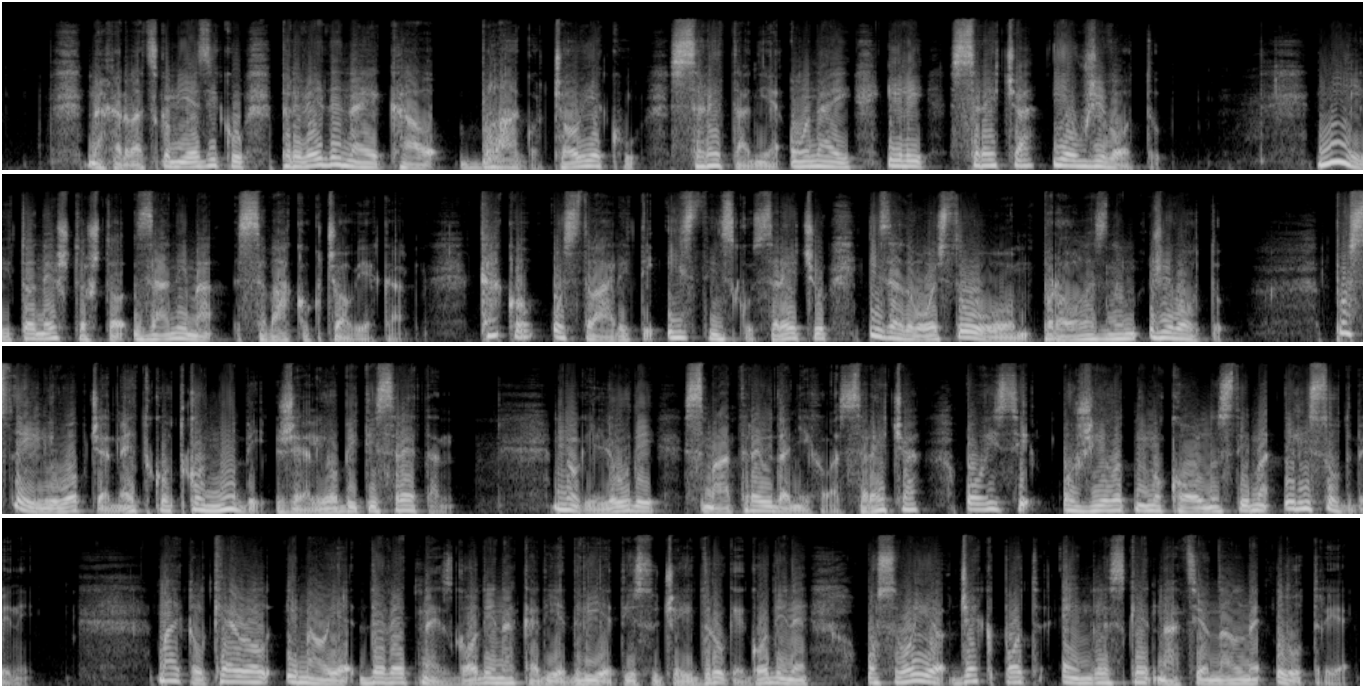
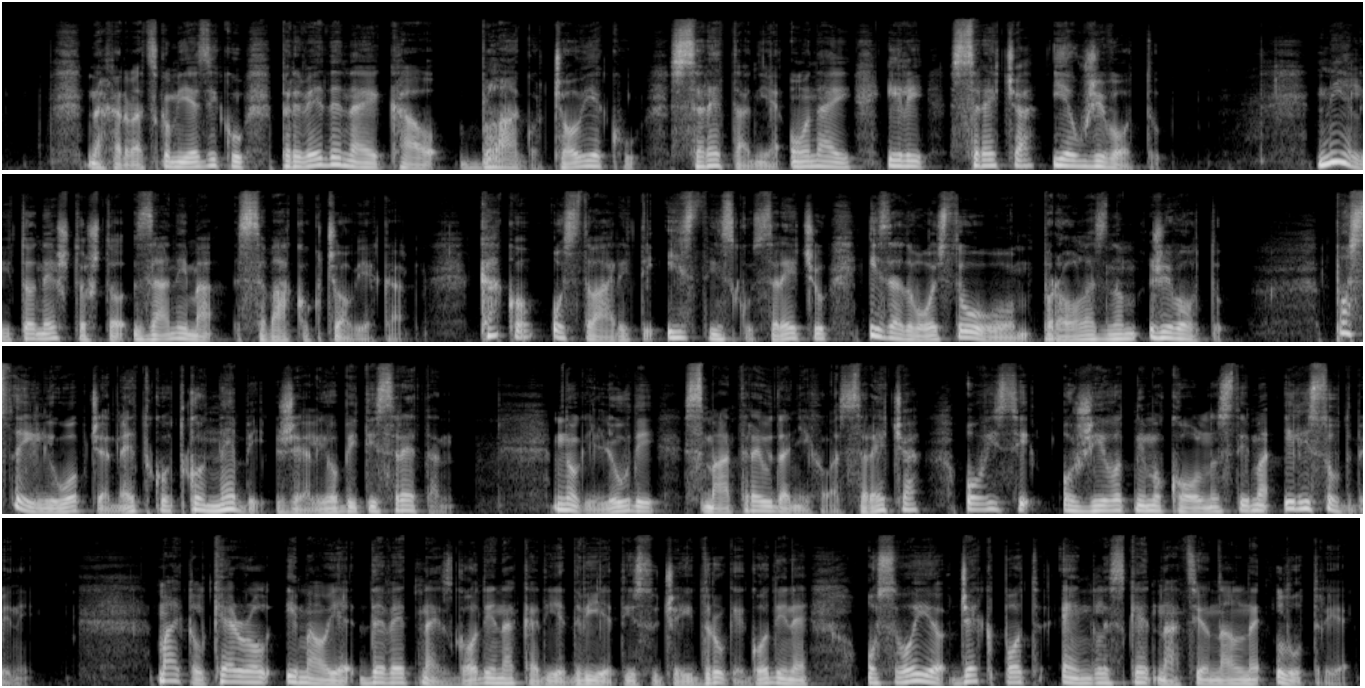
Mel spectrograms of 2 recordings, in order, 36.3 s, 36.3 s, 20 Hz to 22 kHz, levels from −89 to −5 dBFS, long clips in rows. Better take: second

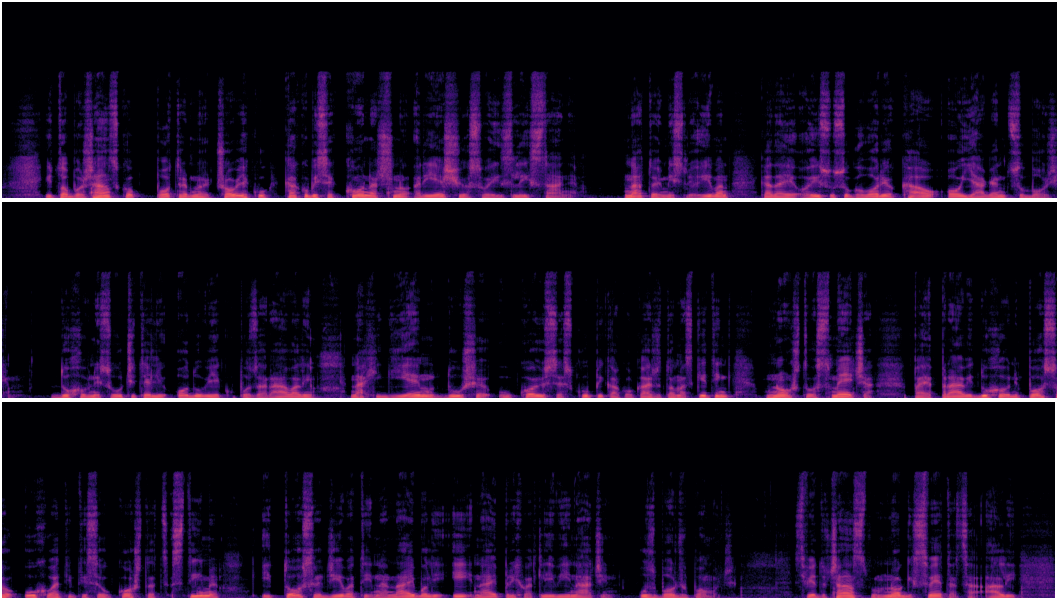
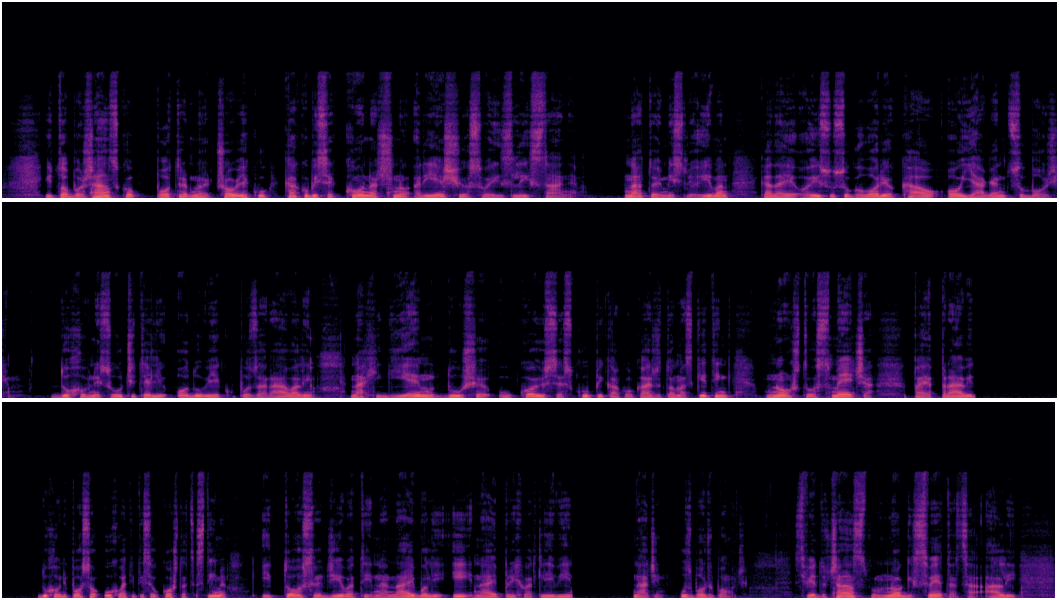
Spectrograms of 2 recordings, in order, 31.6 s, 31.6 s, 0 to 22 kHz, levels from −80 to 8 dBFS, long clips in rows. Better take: first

